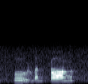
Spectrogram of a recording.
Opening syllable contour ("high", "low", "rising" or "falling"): falling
